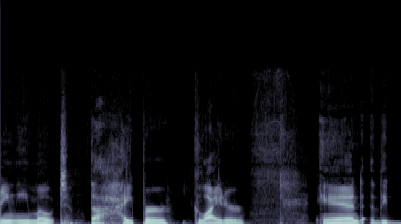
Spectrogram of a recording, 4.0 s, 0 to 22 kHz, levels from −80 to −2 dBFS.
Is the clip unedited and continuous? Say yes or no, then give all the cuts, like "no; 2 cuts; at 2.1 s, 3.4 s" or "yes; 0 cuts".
no; 1 cut; at 1.8 s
